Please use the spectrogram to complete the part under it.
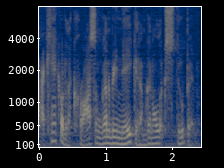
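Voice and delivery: soft, low, sheepish excuse; hushed mock whine of self-consciousness; mock reluctance. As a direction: back out meekly, under your voice. Imagined Christ balking at the cross.

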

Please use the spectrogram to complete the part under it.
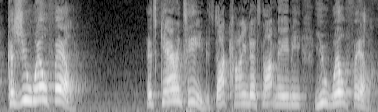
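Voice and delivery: loud, high insistence on failure; preaching at full force. Acted. Pastor warns the congregation, loud and high. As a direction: shout the warning down at them.

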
